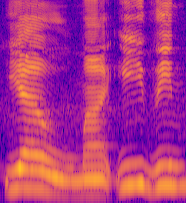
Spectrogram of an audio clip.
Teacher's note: یو کے لیے ہونٹ پورے گول ہوں گے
